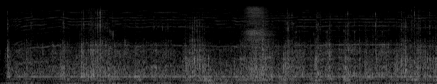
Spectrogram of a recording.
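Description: Electric hand mixer switched on and running steadily, its beaters churning powdered sugar, softened butter and shortening for a buttercream filling.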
